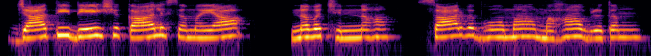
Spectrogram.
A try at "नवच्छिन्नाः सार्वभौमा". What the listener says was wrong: हाँ, छिन्नाह, आ की मात्रा का उच्चारण करना, और भौ, भौ के साथ में क्या है, डबल औ की मात्रा है, भौ माह महाव्रतम। जाति देश काल समया नवछिन्नाः सार्वभौमा महाव्रतम।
